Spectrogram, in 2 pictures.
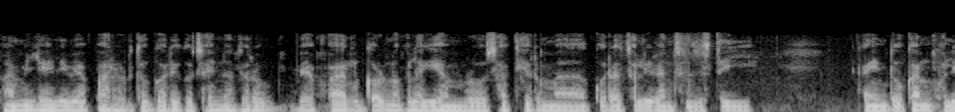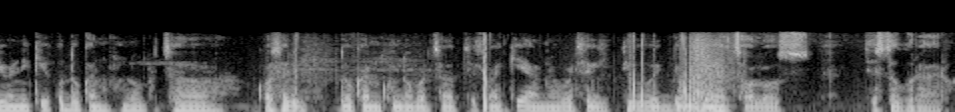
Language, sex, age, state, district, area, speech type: Nepali, male, 18-30, West Bengal, Darjeeling, urban, spontaneous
